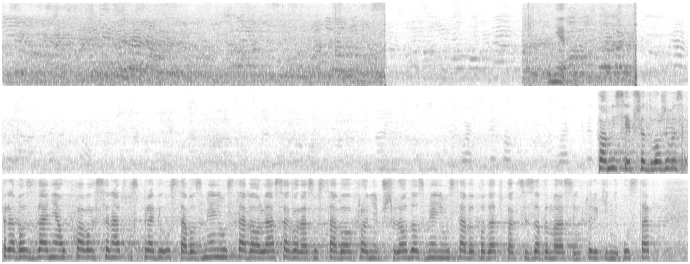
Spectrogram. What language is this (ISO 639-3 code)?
pol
